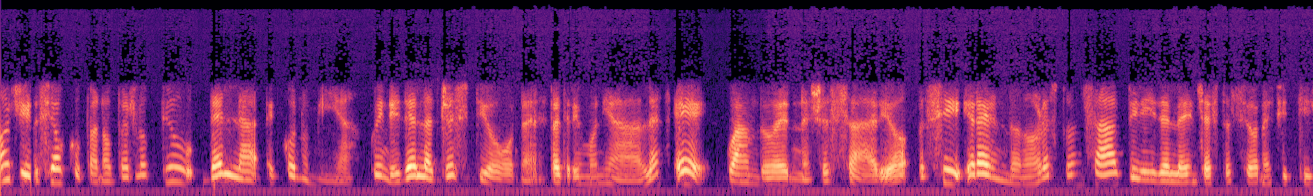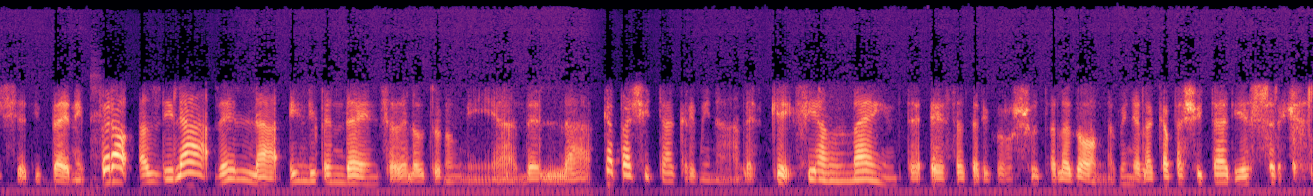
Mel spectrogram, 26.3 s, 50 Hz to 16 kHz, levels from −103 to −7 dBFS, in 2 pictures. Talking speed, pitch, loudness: 100 wpm, 180 Hz, -22 LUFS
